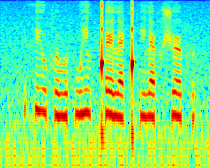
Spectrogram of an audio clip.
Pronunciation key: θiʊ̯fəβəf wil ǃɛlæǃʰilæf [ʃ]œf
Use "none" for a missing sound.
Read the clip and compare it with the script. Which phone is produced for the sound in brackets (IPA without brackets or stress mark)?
ʃ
